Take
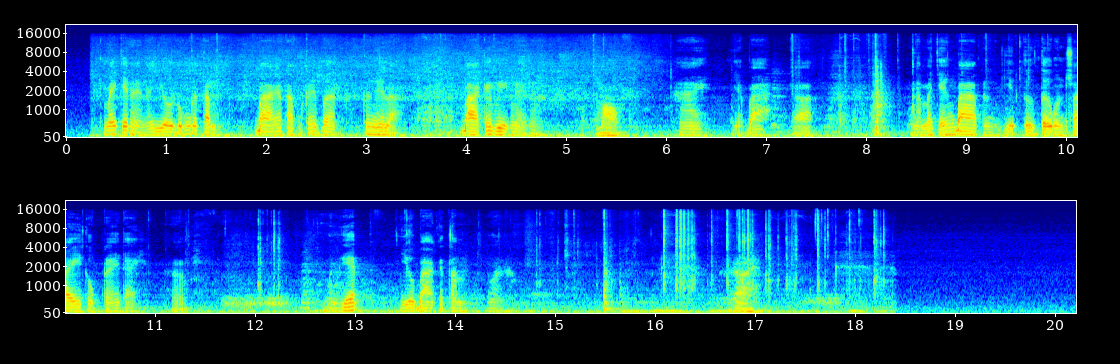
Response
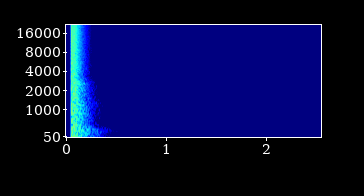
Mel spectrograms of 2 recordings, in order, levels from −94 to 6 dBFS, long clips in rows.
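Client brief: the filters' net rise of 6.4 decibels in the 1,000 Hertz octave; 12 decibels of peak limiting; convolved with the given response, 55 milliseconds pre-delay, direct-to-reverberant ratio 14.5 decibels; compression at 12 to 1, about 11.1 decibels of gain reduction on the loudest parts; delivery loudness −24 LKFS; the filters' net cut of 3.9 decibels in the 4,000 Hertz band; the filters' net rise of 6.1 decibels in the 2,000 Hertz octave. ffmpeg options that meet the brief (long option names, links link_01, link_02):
-filter_complex "[0:a]equalizer=frequency=1000:width_type=o:gain=7.5,equalizer=frequency=2000:width_type=o:gain=6.5,equalizer=frequency=4000:width_type=o:gain=-8,acompressor=threshold=-21dB:ratio=12,alimiter=limit=-17.5dB:level=0:latency=1,asplit=2[link_01][link_02];[1:a]atrim=start_sample=2205,adelay=55[link_03];[link_02][link_03]afir=irnorm=-1:irlink=0,volume=-21.5dB[link_04];[link_01][link_04]amix=inputs=2:normalize=0,volume=8.5dB"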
